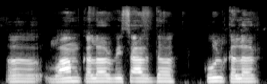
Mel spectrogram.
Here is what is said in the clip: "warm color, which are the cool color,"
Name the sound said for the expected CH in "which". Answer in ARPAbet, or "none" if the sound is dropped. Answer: S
